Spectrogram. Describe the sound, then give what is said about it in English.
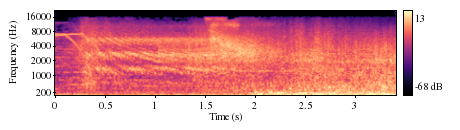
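Alien attack ship exploding in Star Trek after Worf's phaser fire, a loud, sustained roaring blast with deep rumble and a hissing wash. “The moment that Worf fires on the ship and it explodes”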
